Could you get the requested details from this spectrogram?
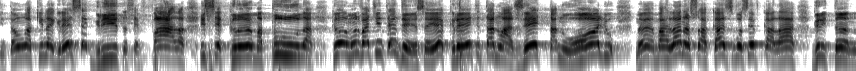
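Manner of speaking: high, loud, driving preaching; pregação inflamada. Real, not acted. Preaches at raised force. (pregação enérgica, em voz alta)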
